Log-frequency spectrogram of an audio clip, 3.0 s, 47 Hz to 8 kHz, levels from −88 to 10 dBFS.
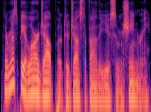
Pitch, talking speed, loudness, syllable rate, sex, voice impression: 90 Hz, 235 wpm, -17 LUFS, 7.3 syllables/s, male, very masculine, very adult-like, slightly thick, cool, sincere, slightly calm, slightly friendly, slightly elegant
